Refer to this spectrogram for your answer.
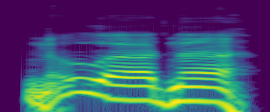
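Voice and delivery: slow, reluctant giving-in; sighing heavily. A narrator's reading. Father gives in to son, sighing heavily. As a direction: agree with a weary, drawn-out sigh. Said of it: "тяжело вздыхая".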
